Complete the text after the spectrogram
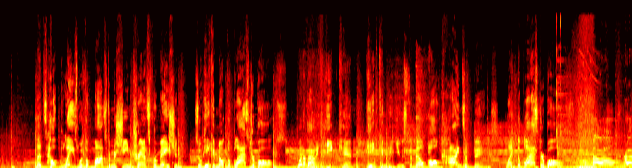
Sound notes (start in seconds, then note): none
